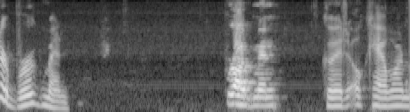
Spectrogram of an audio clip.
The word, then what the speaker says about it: Brugman: Do you say Buggman or Bergman? Buggman. Good. Okay. Okay, I want to make sure I'm pronouncing that correctly.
